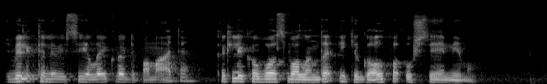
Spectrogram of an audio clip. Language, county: Lithuanian, Panevėžys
